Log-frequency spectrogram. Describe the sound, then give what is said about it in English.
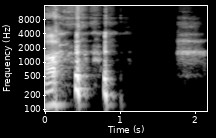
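Someone chokes and coughs three times in quick succession, each cough sharp and harsh, then a brief silence before a faint breathy exhale. “No, like, I'm choking. Excuse me.”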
